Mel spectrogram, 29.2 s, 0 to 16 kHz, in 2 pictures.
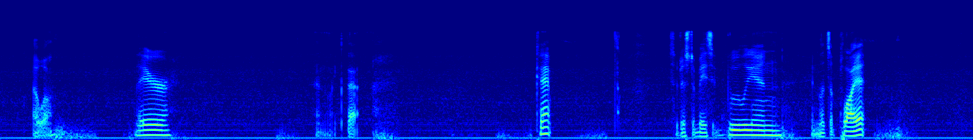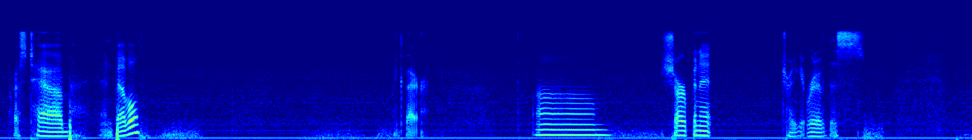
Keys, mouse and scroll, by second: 1.3-4.3 middle drag, 5.2 Return, 5.6-9.0 middle drag, 9.0 scroll down 1, 9.2-9.7 middle drag, 9.7 scroll down 2, 9.9 middle click, 10.2-12.2 scroll up 4, 12.2-13.6 drag, 14.3 Tab, 14.7 scroll up 2, 14.8-16.1 middle drag, 16.1 ctrl+b, 19.3 Tab, 19.8-20.7 middle drag, 20.7 scroll down 2, 20.9-22.3 middle drag, 22.3 q, 25.3-26.7 drag, 26.7-27.4 middle drag, 27.4-27.7 scroll down 2, 28.5 Tab, 29.0-29.1 middle drag.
